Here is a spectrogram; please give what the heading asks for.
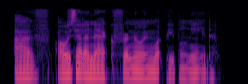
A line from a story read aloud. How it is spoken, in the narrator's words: she says softly, as if she's choosing her words very carefully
